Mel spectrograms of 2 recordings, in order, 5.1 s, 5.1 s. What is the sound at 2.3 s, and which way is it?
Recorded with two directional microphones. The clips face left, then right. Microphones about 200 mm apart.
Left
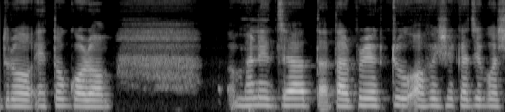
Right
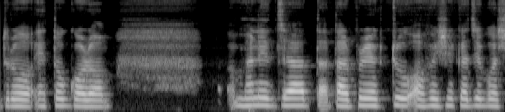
Speech, 35° right (ahead or behind).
